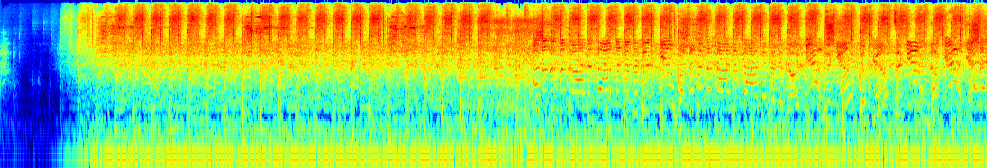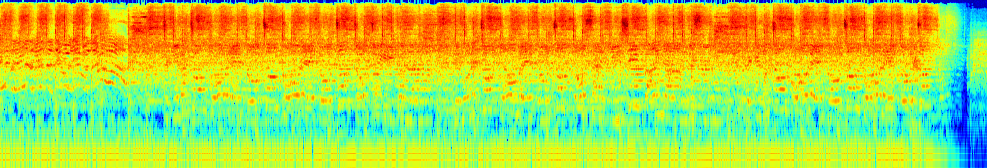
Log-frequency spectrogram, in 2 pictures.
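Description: A loud, dense Japanese idol metal song plays throughout, with heavy driving drums, thick distorted guitars and a booming low end, sustained at full intensity with no talking over it.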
